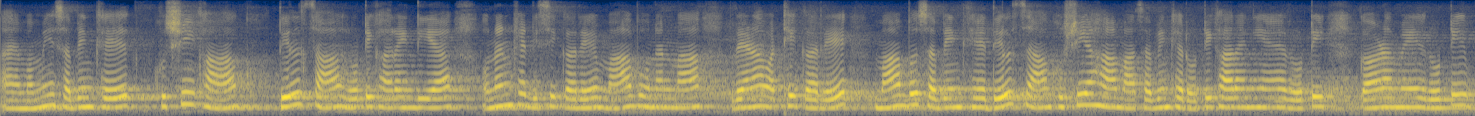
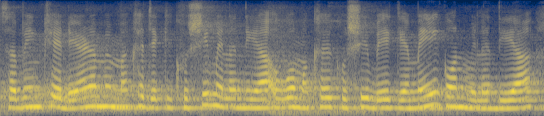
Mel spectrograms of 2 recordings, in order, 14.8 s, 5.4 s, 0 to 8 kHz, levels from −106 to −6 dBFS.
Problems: constant background noise, echo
